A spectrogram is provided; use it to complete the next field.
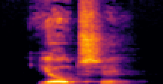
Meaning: inflection of joods: 1. masculine/feminine singular attributive 2. definite neuter singular attributive 3. plural attributive
- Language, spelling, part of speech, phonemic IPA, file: Dutch, joodse, adjective, /ˈjotsə/, Nl-joodse.ogg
